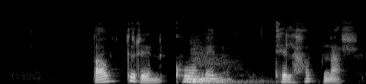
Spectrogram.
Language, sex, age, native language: Icelandic, male, 20-29, Icelandic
